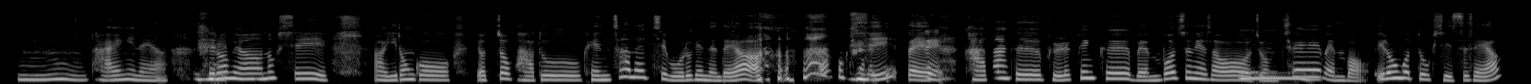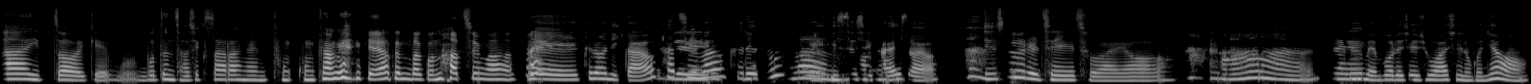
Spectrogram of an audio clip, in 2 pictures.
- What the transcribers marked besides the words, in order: tapping; laugh; laugh; laughing while speaking: "공평하게 해야 된다.고는 하지만"; laugh; laugh
- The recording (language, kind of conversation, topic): Korean, podcast, 가장 기억에 남는 콘서트는 어땠어?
